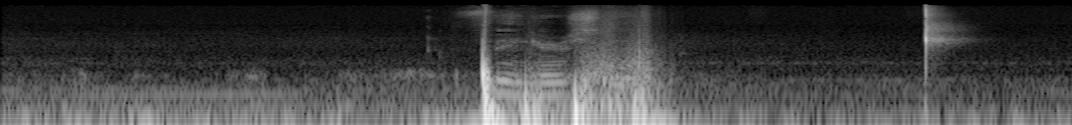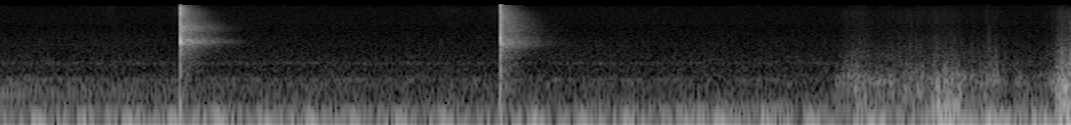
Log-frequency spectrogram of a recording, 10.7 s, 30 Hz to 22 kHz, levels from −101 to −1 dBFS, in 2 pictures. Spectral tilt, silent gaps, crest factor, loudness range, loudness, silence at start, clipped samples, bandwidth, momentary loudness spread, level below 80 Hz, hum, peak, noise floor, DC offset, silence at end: -5 dB/octave; none; 30 dB; 14 LU; -29 LUFS; 0.1 s; under 0.1%; 16.5 kHz; 29 LU; -38 dBFS; none; -4 dBFS; -56 dBFS; under 0.1%; 0 s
